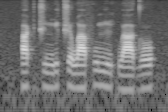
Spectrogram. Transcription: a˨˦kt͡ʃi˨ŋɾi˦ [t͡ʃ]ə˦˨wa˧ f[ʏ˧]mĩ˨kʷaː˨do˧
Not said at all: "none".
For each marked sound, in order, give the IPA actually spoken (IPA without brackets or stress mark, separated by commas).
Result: t͡ʃ, u˧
